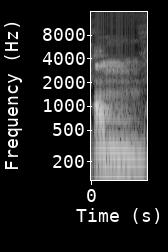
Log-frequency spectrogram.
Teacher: अ के ऊपर बिंदी आएगी तो इसको नासिका से उच्चारण करिए, अम कहेंगे। नासिका का उच्चारण तब होगा जब मुख बंद हो जाएगा और नाक से आवाज आएगी। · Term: अनुस्वार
